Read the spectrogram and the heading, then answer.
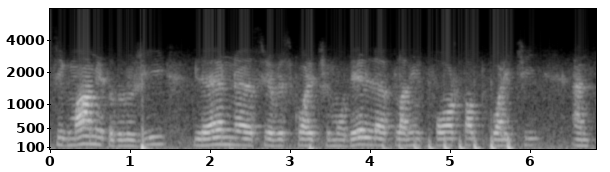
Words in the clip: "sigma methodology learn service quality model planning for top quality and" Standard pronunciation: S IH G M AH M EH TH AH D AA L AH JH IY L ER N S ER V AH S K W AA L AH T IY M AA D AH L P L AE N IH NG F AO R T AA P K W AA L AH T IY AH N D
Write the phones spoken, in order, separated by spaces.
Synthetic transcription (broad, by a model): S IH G M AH M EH T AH D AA L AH ZH IY L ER N S ER V AH S K W AA L AH T IY M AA D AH L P L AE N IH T F AO R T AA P K W AA L AH T IY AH N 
